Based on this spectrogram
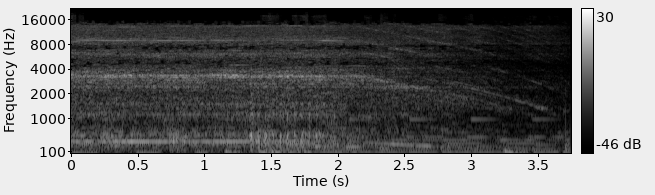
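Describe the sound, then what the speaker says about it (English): An electric cake mixer whirs loudly through coconut cake batter, a close, steady motor whine that gradually drops in pitch and fades as it winds down near the end, with no talking. "So you're mixing it with your cake mixer."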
